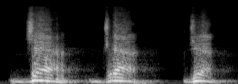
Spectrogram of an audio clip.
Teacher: Ja itu hurufnya huruf hentakan. Ja, jadi dari dalam, infijar, jadi dari dalam dikeluarkan.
